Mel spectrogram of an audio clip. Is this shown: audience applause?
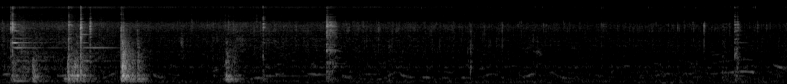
no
